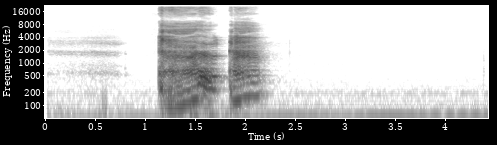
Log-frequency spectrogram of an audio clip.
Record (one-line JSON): {"cough_length": "4.4 s", "cough_amplitude": 10334, "cough_signal_mean_std_ratio": 0.37, "survey_phase": "beta (2021-08-13 to 2022-03-07)", "age": "45-64", "gender": "Female", "wearing_mask": "No", "symptom_new_continuous_cough": true, "symptom_runny_or_blocked_nose": true, "symptom_sore_throat": true, "symptom_fatigue": true, "symptom_fever_high_temperature": true, "symptom_headache": true, "symptom_onset": "1 day", "smoker_status": "Never smoked", "respiratory_condition_asthma": false, "respiratory_condition_other": false, "recruitment_source": "Test and Trace", "submission_delay": "1 day", "covid_test_result": "Negative", "covid_test_method": "RT-qPCR"}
